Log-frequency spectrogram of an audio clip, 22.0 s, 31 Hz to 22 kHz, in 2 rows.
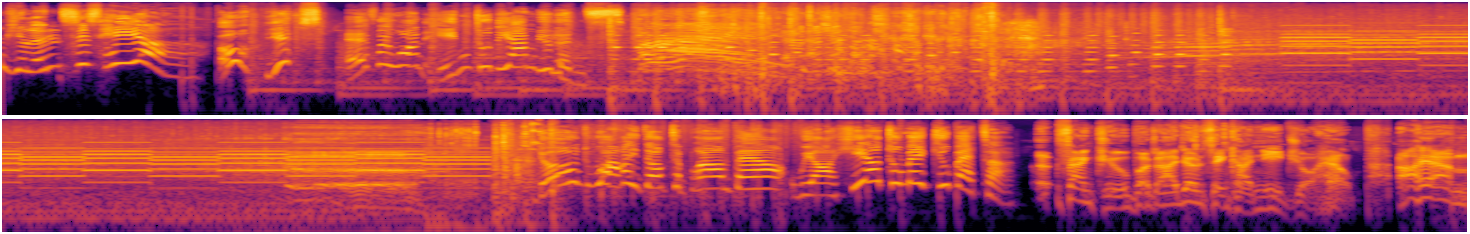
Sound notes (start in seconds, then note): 4.7 giggling; 10.2 siren wailing; 12.8 groaning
